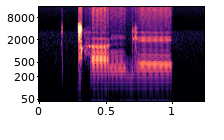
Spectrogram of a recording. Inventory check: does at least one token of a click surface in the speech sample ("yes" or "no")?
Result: yes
